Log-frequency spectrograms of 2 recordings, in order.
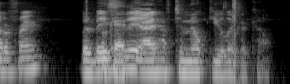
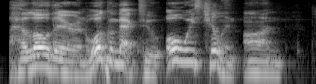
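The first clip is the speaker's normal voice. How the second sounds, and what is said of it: News anchor voice. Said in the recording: “You want to do a news voice?”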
